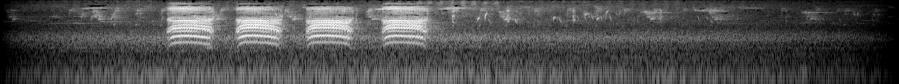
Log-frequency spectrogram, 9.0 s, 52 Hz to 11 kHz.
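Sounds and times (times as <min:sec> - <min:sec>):
bird giving harsh cawing calls: 0:01.6 - 0:04.6.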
